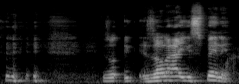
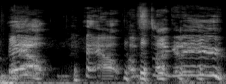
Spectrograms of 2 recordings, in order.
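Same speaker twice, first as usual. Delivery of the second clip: acted cries, very high, very slow, drawn out. Acting out someone stuck in a dressing room: mock yelling for help. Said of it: "How long were you yelling?".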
